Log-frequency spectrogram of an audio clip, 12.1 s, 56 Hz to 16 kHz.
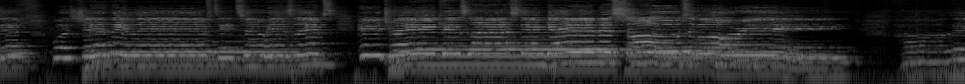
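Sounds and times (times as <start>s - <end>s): choir singing a hymn a cappella: 0.0s - 12.0s.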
